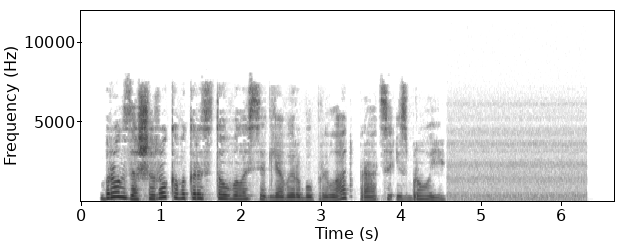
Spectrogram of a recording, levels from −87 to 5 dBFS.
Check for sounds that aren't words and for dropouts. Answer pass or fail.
pass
